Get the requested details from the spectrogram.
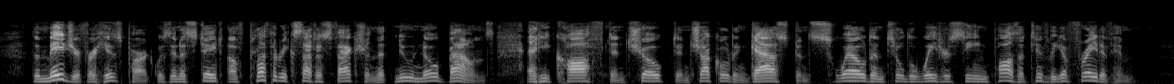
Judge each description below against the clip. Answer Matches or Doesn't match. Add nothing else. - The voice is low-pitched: Doesn't match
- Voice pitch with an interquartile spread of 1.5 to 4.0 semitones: Doesn't match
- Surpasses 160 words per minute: Matches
